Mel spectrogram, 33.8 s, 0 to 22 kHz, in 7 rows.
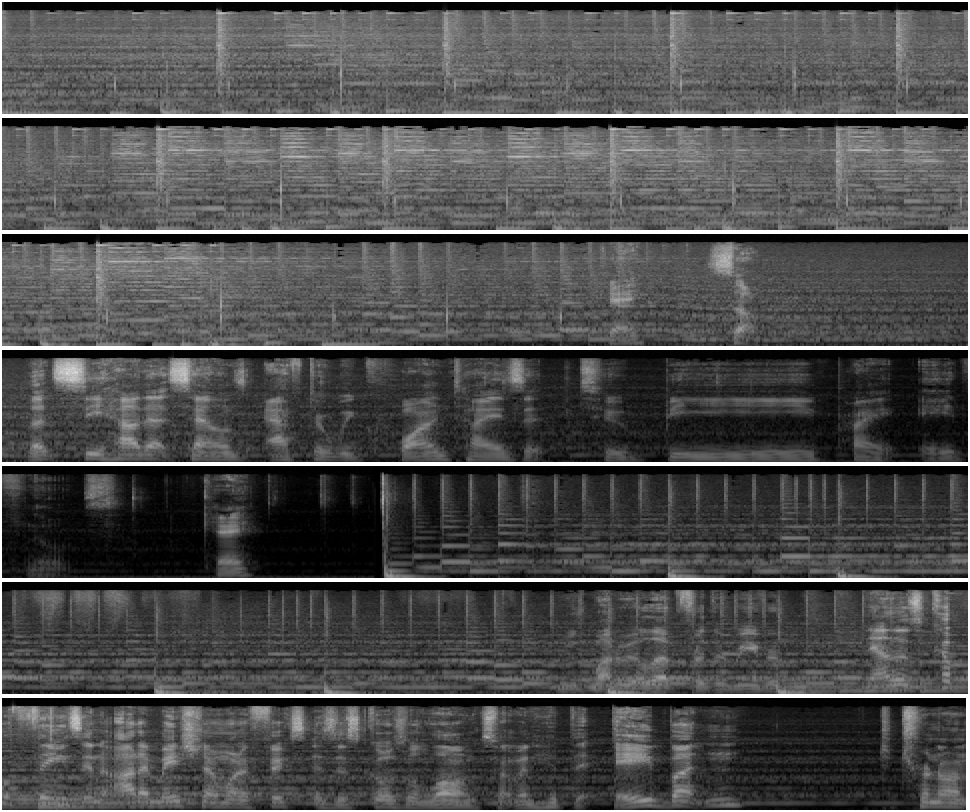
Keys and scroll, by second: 12.8 0, 20.9 0, 21.1 Return, 29.2 0, 32.0 a.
